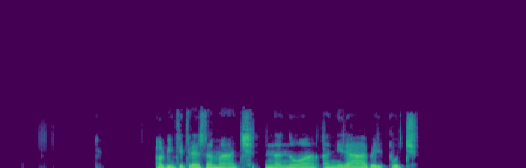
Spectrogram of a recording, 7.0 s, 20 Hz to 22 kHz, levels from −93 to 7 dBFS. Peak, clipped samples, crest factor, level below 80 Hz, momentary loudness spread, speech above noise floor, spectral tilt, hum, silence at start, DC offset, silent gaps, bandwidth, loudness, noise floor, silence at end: -6 dBFS; under 0.1%; 18 dB; -62 dBFS; 5 LU; over 69 dB; -6.5 dB/octave; none; 2.1 s; under 0.1%; 3.46-3.52 s; 7.6 kHz; -22 LUFS; under -90 dBFS; 1.5 s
